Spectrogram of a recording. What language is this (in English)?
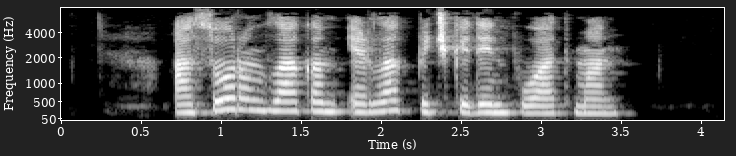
Mari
